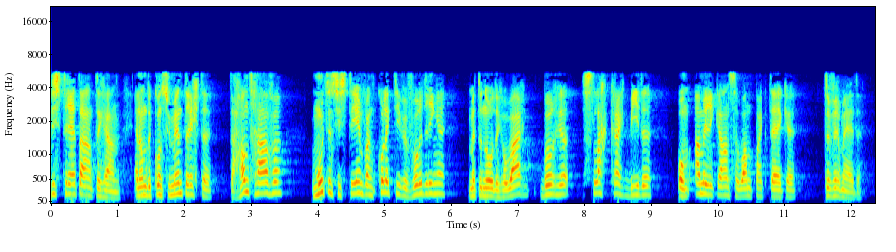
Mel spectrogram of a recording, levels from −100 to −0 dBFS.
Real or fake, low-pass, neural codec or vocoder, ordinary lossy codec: real; 5.4 kHz; none; none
